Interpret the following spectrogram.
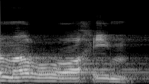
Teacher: نون ساکن کے بعد را ہے حروف یرملون میں سے تو نون کو را سے ملا کر بغیر غنہ کے پڑھیں گے، اس کو ادغام تام کہتے ہیں۔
